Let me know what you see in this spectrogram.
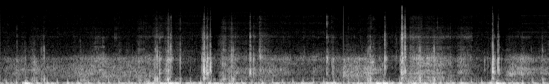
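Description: Skateboard rolling over concrete, its wheels giving a steady low rumble, with sharp clacks of the board and trucks about two, four and five seconds in.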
